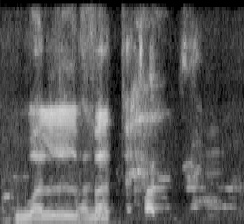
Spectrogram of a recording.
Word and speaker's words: والفتح: হালকা একটু হায়ের উচ্চারণ হবে বলার মধ্যে, যেমন ওয়াল ফাত, ওয়াল ফাতহ ওয়াল ফাত, ওয়াল ফাতহ। হ্যাঁ, ওয়াল ফাতাহ বলা যাবে না কিন্তু, ওয়াল ফাতহ, والفت একটু والفت ফাত একটু গলার মধ্যে দিয়ে একটু বাতাস বের করা, তেমন কিছু না।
